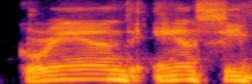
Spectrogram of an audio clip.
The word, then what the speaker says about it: Grand Anse: Okay, this is the top one is a picture of a beach called Grand Anse Beach. That's spelled A-N-S-E.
